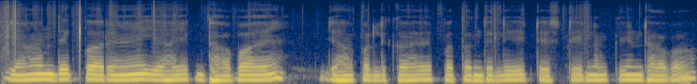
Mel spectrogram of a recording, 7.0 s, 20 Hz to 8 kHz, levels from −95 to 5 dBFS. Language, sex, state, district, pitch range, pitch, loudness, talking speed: Hindi, male, Delhi, New Delhi, 120-135 Hz, 125 Hz, -14 LUFS, 165 wpm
